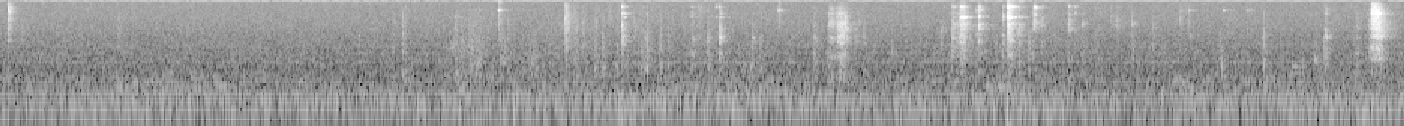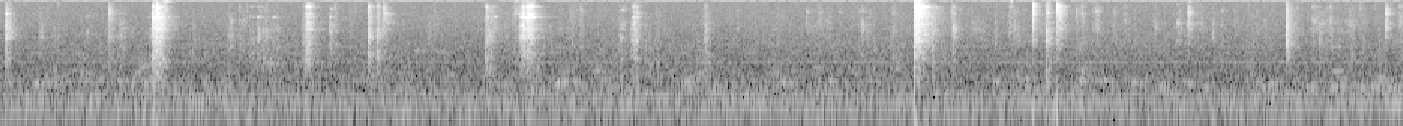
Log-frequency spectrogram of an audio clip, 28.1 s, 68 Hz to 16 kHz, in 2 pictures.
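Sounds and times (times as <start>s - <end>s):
steady low hum: 0.0s - 28.0s
metal tubes clicking and clinking: 9.4s - 18.1s, 18.9s - 21.2s, 22.0s - 28.0s.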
